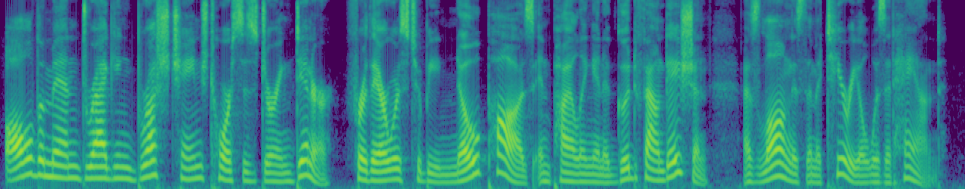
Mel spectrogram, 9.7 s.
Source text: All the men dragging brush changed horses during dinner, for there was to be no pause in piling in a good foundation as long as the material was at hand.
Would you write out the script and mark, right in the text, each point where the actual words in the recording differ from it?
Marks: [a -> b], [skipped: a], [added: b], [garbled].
All the men dragging brush changed horses during dinner, for there was to be no pause in piling in a good foundation as long as the material was at hand.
